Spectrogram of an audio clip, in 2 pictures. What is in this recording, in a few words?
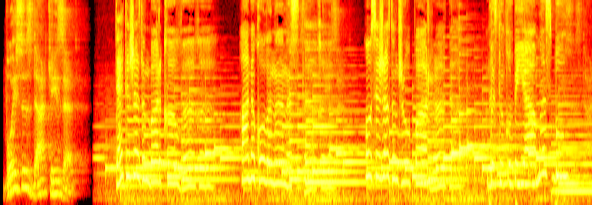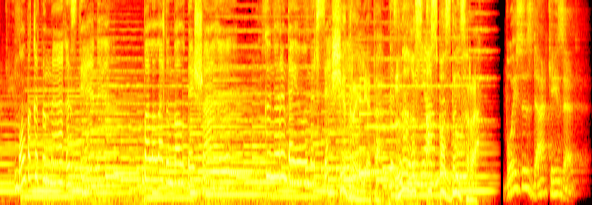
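Kazakh vocal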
